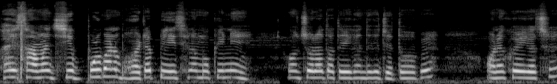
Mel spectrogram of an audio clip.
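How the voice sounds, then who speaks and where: Fast-talking woman vlogger. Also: sits high, flat delivery, slight background noise. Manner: fast, chatty, addresses viewers as guys. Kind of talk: doll role-play vlog narration.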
